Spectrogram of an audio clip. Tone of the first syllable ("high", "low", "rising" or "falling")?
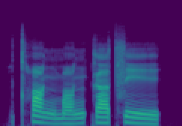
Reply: falling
